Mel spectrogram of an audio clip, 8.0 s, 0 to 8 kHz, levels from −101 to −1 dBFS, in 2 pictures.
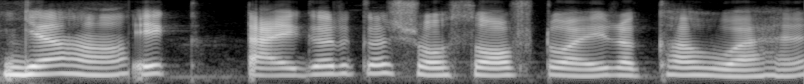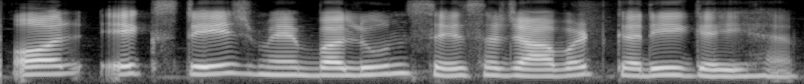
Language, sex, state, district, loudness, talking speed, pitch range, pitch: Hindi, female, Uttar Pradesh, Hamirpur, -20 LUFS, 150 wpm, 210-250 Hz, 225 Hz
